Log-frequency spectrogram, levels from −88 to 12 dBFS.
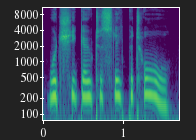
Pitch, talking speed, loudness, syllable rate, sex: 205 Hz, 245 wpm, -17 LUFS, 4.6 syllables/s, female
